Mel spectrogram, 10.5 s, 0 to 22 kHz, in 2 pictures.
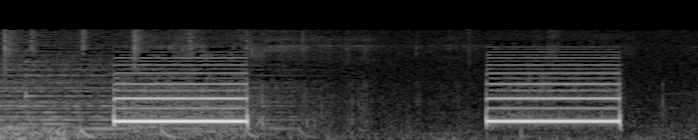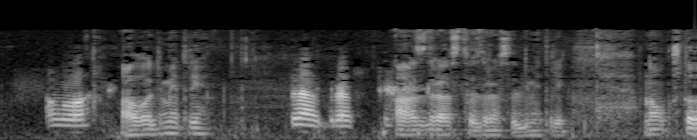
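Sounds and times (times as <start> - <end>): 
faint noise: 0.8 - 10.4
telephone ringback tone: 0.9 - 1.9, 3.7 - 4.7
speech: 5.8 - 10.4.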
